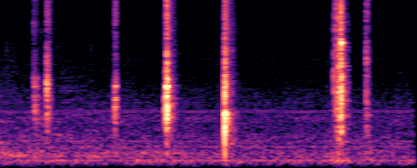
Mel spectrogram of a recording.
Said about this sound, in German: Diese Geräusche werden viele noch kennen. Knopf drücken, Kassette reinschieben, Musik an und los.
